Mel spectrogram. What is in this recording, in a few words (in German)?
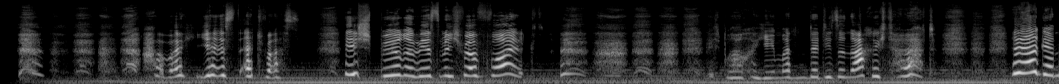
Angst; Sam Lake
